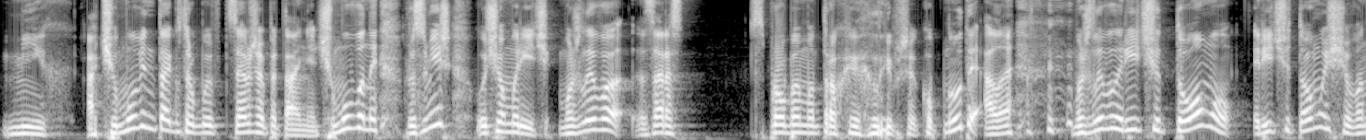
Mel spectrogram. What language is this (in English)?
Ukrainian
